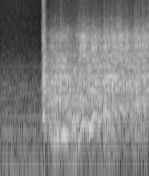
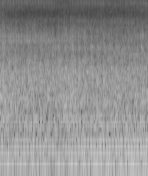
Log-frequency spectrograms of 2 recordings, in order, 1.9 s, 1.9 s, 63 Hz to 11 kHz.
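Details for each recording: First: 1953 GMC pickup with a hot-wired ignition, first start attempt during bodywork: two bursts of steady cranking at about three to four turns a second with no firing; suspected battery too low on charge. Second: 1953 GMC pickup: steady even low rumble with no knocks, misses or surges; engine idles smoothly with about 50 psi oil pressure and truck moves under its own power.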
